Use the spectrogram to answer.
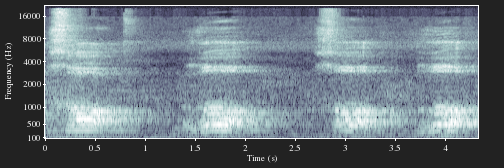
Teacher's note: huruf yang ada di ujung tenggorokan ini tergolong dalam huruf yang dibaca tebal, kho sama go ini. Jadi cara mengucapkannya adalah dengan membuka mulut kita, jadi tidak lebar ya, cuma membuka mulut kita sampai kita membukanya itu sedang, tapi harus dibuka agak lebar.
